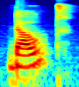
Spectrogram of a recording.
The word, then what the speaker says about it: doubt: And rule number 2, B is usually not pronounced before T. Like in these examples, det, debtor, doubt, doubtful, subtle, subtleness. Okay, so you have to just look at these combinations and remember that you're not supposed to pronounce B.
